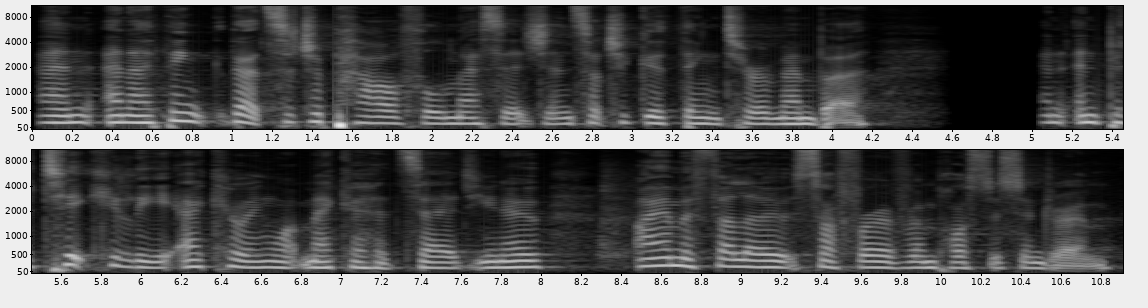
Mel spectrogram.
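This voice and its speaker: A woman's voice: deep voice, moderate pace, dark tone, long reverb tail. A woman giving earnest panel remarks, often repeating words as she starts her phrases.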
